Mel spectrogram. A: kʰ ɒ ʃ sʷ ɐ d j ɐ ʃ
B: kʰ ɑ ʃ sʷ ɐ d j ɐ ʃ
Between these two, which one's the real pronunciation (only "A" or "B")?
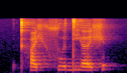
B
